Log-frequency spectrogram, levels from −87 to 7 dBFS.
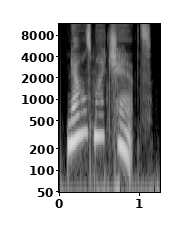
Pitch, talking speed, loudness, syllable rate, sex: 265 Hz, 140 wpm, -19 LUFS, 4.0 syllables/s, female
